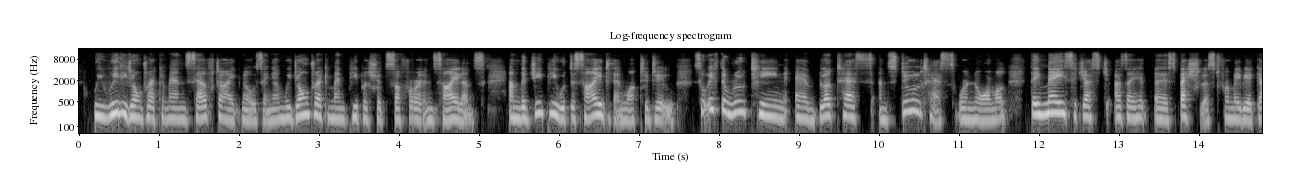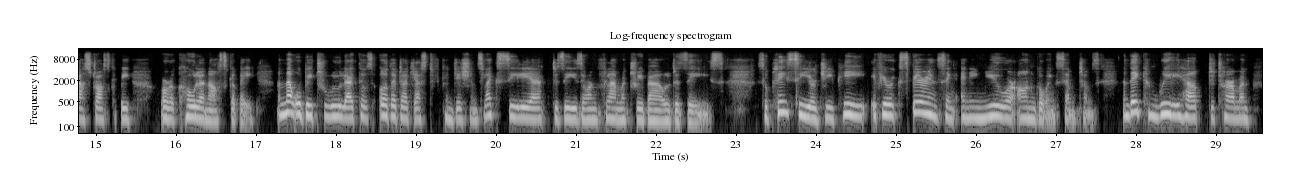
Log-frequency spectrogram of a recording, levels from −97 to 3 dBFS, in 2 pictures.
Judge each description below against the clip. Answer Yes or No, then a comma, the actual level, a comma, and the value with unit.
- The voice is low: No, medium, 180 Hz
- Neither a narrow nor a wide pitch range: Yes, average, 3.7 semitones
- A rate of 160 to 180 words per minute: Yes, average, 175 wpm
